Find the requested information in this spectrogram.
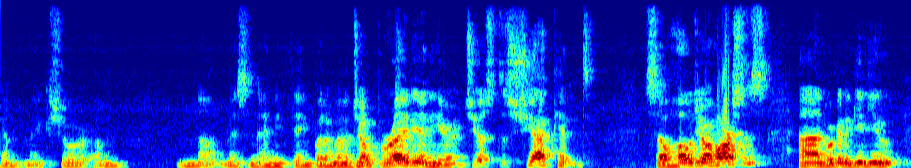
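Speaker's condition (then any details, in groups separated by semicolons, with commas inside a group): No condition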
